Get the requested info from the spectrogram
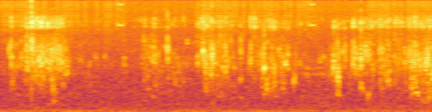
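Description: A hooked small trevally (papio) splashing at the surface of shallow water as it is reeled in to the shore, in three short bursts: at the start, about two seconds in, and a smaller one near the end.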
